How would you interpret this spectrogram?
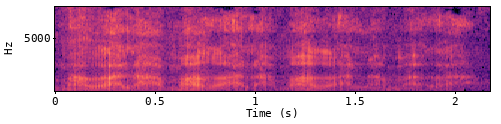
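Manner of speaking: soft, coaxing whisper of a tempter; quiet, luring chant of marahlah; tempting voice. Pretend. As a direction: murmur it like a tempter urging you on. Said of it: "Tak ada malaikat kata".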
